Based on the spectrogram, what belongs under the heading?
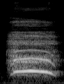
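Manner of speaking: high, loud gasp; sudden astonished gasp; shocked gasp. Real, not acted. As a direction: gasp in real amazement. Shocked by the gift.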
